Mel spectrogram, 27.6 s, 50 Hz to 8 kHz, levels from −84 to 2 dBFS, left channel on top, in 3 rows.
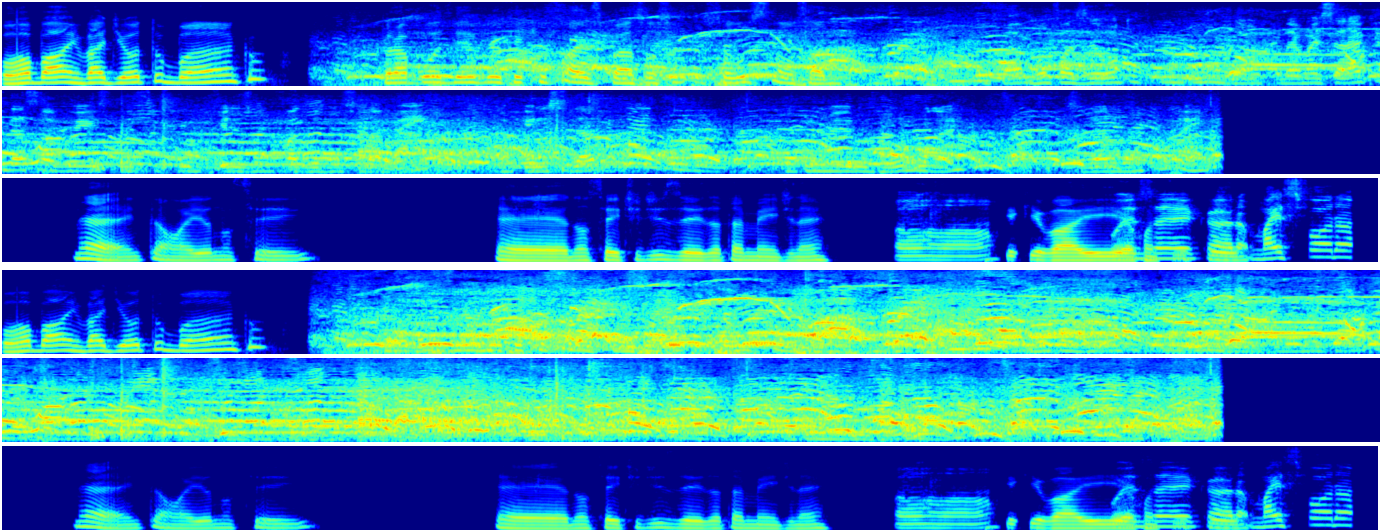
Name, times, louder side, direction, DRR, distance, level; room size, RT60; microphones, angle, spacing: voice 1, 0.0-1.8 2.5-5.6 18.9-20.4 21.7-23.9 25.2-26.7, left 5 dB, 45° left, 0.5 m, -32 dB
sound 1, 2.1-17.3, right 8 dB, 65° right, 0.4 m, -26 dB
voice 2, 6.5-12.1 12.5-14.1 14.4-15.6 16.3-17.2 24.3-25.0 25.8-27.4, left 3 dB, 75° left, 3.1 m, -38 dB
open air
head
